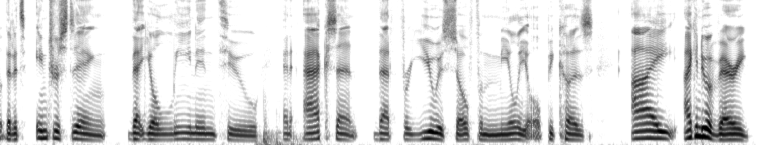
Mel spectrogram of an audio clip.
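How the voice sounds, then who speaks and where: A man's voice: lowish voice, darkish tone, clear, resonant tone, no echo. Male comedian chatting casually, dry close sound. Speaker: comedian podcast guest. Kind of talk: casual podcast banter.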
